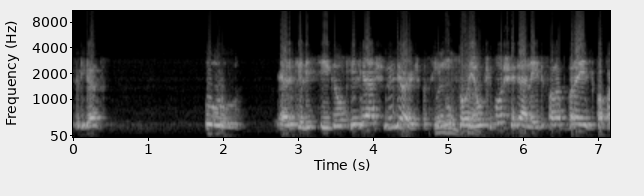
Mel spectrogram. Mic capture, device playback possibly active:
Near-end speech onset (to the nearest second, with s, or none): 5 s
